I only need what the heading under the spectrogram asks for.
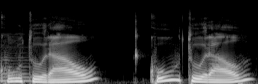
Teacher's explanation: Temos dois L's. E os dois L's têm som de U.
